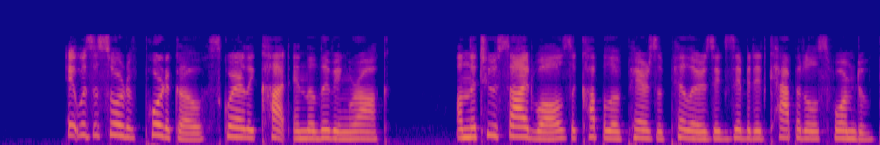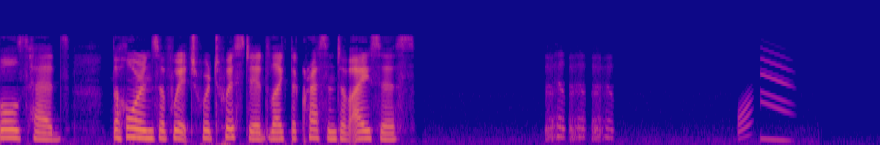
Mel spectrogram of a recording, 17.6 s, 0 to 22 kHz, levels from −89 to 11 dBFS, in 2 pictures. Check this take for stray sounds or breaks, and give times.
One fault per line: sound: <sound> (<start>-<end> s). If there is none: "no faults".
sound: laugh (14.2-14.9 s)
sound: chirp (16.2-16.8 s)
